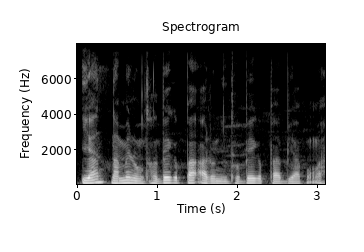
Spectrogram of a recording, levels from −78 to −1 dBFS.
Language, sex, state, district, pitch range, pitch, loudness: Garo, male, Meghalaya, West Garo Hills, 120-145 Hz, 130 Hz, -18 LUFS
